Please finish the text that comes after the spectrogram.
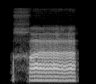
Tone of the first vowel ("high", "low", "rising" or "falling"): low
